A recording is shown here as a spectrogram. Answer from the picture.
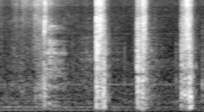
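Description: A hand brushing and rubbing against the nylon fabric of a backpack: three short scuffing strokes about half a second apart, starting about a second in.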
